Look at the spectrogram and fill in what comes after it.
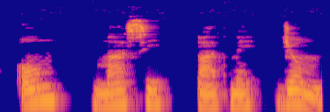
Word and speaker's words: Om Mani Padme Hum: Se escribe Om Mani Padme Hum, pero se pronuncia como Om Masi Padme Yom.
